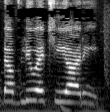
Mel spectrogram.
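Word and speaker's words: wer: Because the pronunciation is like the English word W-H-E-R-E.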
